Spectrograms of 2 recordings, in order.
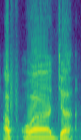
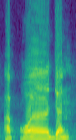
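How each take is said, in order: First: The word ends with a long open vowel. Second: The word ends with a short vowel plus n. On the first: The speaker calls it right. "tapi afwaja" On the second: The speaker calls it wrong. "jangan afwajan"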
